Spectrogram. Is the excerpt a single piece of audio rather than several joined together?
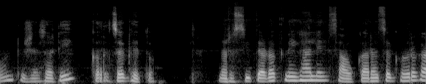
yes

